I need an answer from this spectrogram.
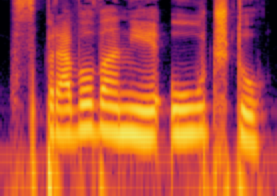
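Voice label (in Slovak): "spravovanie uctu", Slovak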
